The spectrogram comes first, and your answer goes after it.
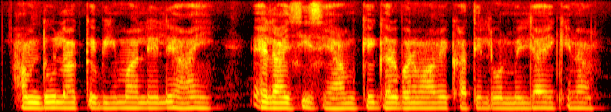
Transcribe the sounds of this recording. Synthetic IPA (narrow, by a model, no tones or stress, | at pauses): həmd̪oːlaːk̚ʰːebiːmaleːleɦaːĩ | eːlaːɪsiseɦəmkeɡʱəɾbənmaːwekʰaːt̪ɪɾloːnmɪld͡ʒaːekenaː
